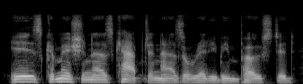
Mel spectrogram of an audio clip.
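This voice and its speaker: A man voicing a tired, heavy-drinking courtier who speaks slowly and deferentially. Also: dry recording, studio quality, close to an everyday voice. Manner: slow, low, deferential. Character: weary, heavy-drinking male courtier, measured and unhurried.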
